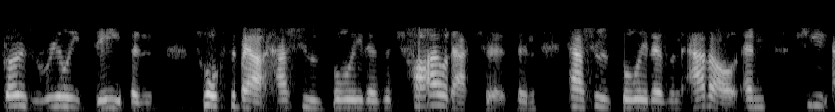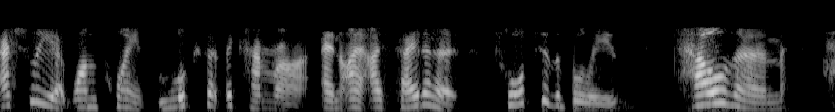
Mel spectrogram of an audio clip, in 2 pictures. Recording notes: On the phone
